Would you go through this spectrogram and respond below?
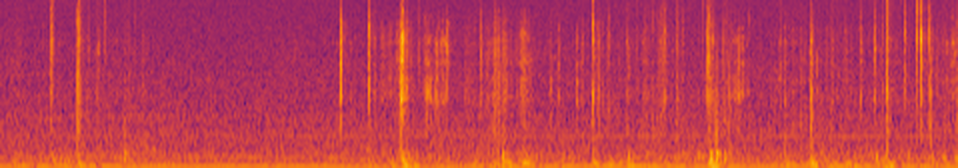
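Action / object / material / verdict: scrape / bar of soap carved with a knife blade / soap / none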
